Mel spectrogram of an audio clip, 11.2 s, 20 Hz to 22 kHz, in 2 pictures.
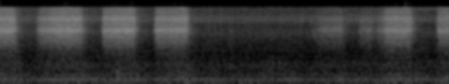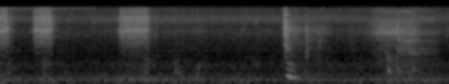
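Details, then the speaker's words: Honda ATC 110 carburetor float needle valve tested with air blown into the fuel inlet hole. The air hisses in bursts and cuts off cleanly each time, so the valve seals; the owner suspects the float is stiff and needs more cleaning. "So I'm going to attempt to hold a hose up to that hole, blow air in it, and see if I can, by activating this, if I can hear the fuel, well in this case air, come in and then stop when I close it."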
